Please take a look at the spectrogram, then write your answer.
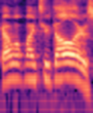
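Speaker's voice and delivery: high-pitched, insistent quote; movie kid's demand. Retold or imitated. Quoting Better Off Dead to a friend, high insistent demand. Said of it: "Better Off Dead when he's like".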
